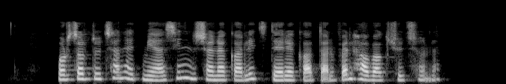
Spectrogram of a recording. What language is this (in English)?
Armenian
